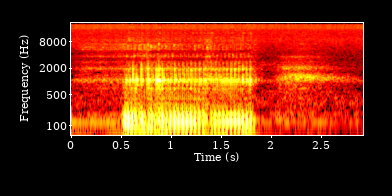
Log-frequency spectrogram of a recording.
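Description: A low, rapidly fluttering rattle on the in-breath, then a softer breath out: loud, moist-sounding snoring.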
